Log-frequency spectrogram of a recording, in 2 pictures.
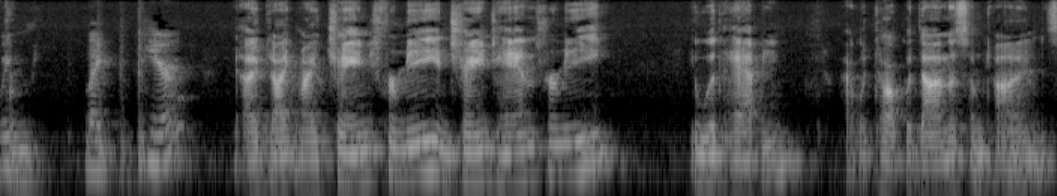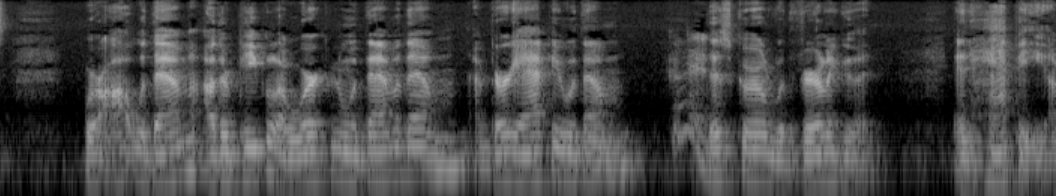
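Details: Adult man with a relatively mild case of fluent aphasia; speech is fluent and confident but content is jumbled and off-topic. Finding: Wernicke's (fluent receptive) aphasia.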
